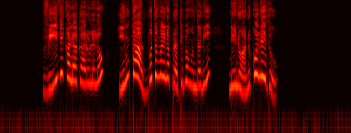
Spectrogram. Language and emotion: Telugu, surprised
